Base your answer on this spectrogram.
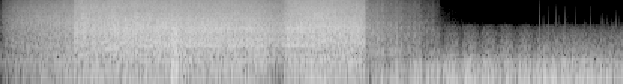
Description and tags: noisy drone sounds based on fieldrecordings, nice to layer with deep basses for dubstep sounds
drones, dub, experimental, fieldrecording, noise, reaktor, sounddesign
